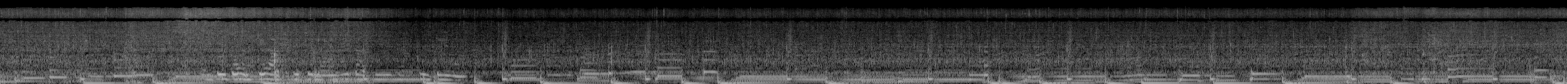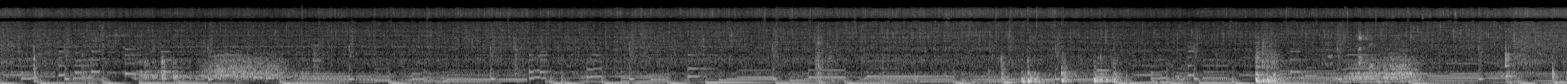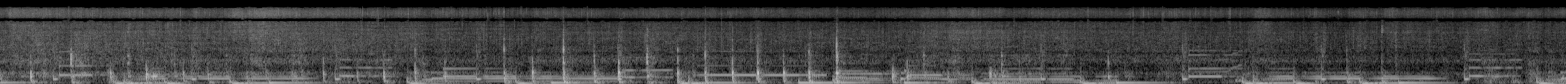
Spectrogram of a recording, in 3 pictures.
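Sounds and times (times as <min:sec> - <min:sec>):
background music with held notes: 0:00.0 - 0:47.0
food sizzling in a frying pan: 0:00.0 - 0:47.0
spoon scraping a pan: 0:28.2 - 0:42.1.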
